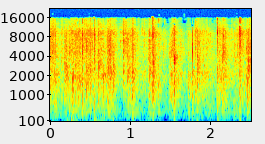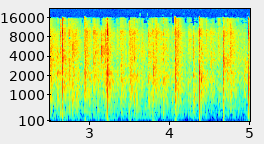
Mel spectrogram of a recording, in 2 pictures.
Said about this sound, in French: Applaudissements renouvelés.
